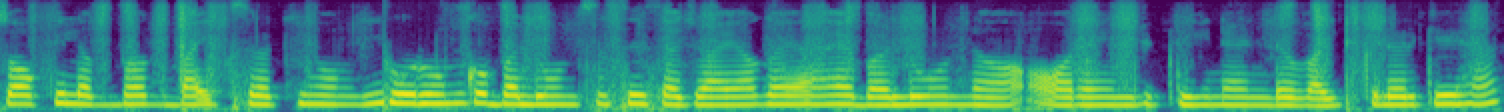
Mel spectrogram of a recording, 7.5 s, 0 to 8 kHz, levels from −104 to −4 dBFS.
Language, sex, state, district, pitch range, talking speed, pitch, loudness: Hindi, female, Jharkhand, Jamtara, 215-235 Hz, 175 wpm, 225 Hz, -14 LUFS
